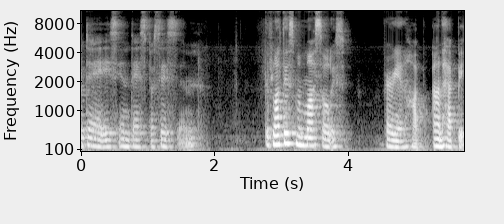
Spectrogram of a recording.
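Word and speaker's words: platysma: Whether it's here or here, it makes the platisma muscle very unhappy. I once again pronounce it the Latin way, but platisma is maybe how um Americans would say it.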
